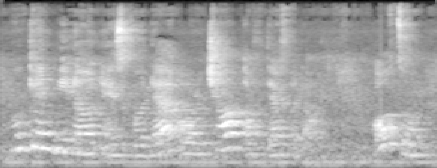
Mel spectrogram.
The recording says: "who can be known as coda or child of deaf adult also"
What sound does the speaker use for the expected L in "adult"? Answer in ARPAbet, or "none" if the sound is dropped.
none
